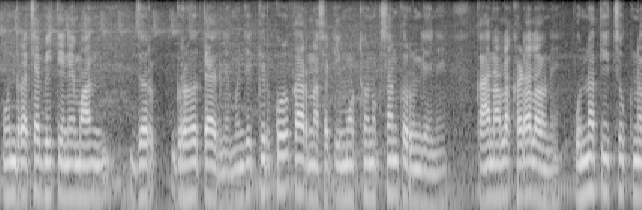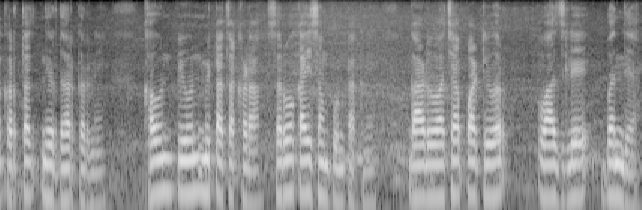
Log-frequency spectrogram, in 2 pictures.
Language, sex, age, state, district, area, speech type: Marathi, male, 45-60, Maharashtra, Osmanabad, rural, spontaneous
